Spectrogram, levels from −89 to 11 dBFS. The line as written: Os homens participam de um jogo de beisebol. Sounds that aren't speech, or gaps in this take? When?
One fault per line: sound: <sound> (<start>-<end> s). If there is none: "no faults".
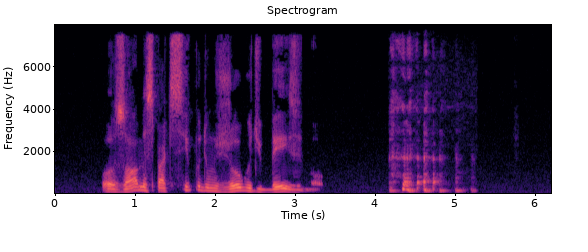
sound: laugh (4.2-5.3 s)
